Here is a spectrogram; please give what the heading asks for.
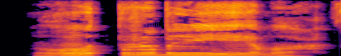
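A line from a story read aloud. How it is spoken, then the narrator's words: Musing aloud, sighing. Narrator (Russian): сказал Женька, словно размышляя вслух, и опять вздохнул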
